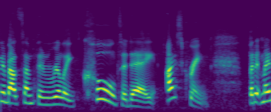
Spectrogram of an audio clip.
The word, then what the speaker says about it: ISS CREAM: We spell it as ISS cream and pronounce it as ice cream.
